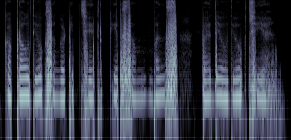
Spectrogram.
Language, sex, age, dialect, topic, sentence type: Maithili, female, 18-24, Eastern / Thethi, agriculture, statement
